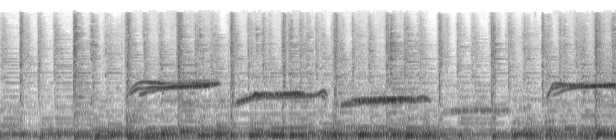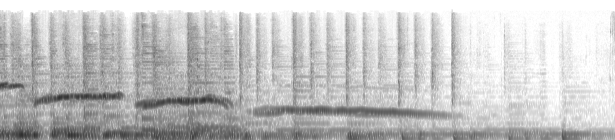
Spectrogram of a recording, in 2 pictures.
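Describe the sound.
A person whistles to a bird at night in a series of short, clear melodic phrases, each sliding slightly, with the last note held longer and falling. The whistling plays over a steady musical backing.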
